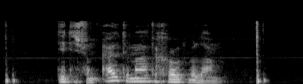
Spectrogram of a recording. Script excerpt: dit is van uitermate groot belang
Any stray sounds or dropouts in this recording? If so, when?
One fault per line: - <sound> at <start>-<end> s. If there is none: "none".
none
